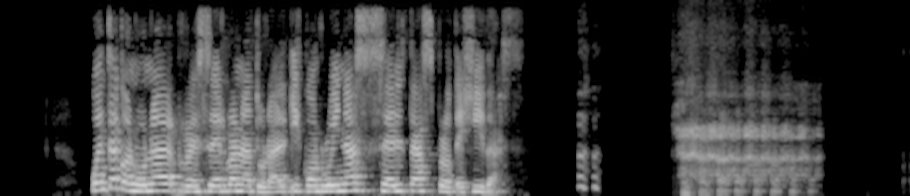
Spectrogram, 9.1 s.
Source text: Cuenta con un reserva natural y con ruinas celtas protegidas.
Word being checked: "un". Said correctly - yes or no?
no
